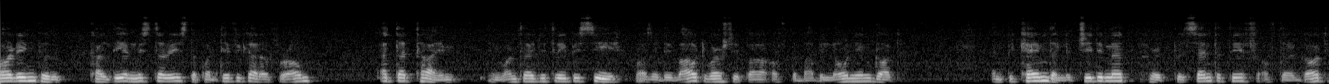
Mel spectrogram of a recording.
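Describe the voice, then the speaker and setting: Moderate pace, with a non-native accent. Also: man, fairly high pitch for a man, ordinary pitch variation. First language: not English. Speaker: religious video teacher. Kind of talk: casual chat; lecture. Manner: careful non-native phrasing.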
